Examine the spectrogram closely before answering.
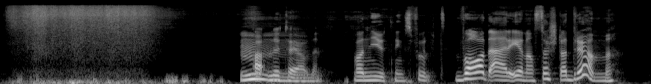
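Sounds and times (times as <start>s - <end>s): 
tinsel Christmas garland rustling: 0.0s - 1.9s
speech: 2.4s - 6.3s.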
